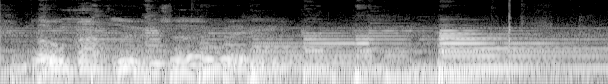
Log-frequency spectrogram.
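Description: Acoustic guitar strummed, closing a song, with a man's voice singing the last line over it in the first two seconds. A final chord struck about four and a half seconds in rings out and slowly fades.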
